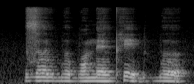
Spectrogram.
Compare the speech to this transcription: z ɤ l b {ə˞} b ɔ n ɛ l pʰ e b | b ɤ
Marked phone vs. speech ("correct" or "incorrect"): incorrect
